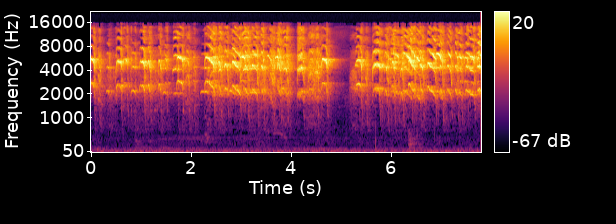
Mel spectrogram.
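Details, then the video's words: Loud, dense chorus of screaming birds reacting to a kitten: harsh, high squawks and rapid chattering from many birds at once, nearly unbroken apart from a short lull midway. "The Birds Are Screaming Loudly"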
